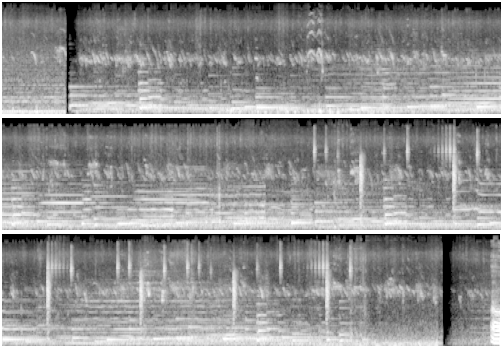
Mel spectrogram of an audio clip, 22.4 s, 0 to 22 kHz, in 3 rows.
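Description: Many 14-day-old chicks in a brooder cluck and chirp continuously in a busy, enclosed space, a dense flock chorus with occasional sharper peeps rising above it.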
